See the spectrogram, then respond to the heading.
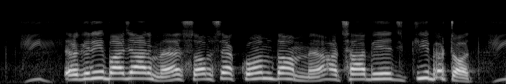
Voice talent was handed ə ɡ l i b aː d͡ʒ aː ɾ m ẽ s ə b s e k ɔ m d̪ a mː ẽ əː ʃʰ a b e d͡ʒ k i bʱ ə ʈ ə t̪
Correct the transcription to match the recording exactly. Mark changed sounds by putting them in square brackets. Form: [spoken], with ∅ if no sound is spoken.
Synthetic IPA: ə ɡ [ɾ] i b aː d͡ʒ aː ɾ m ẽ s ə b s e k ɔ m d̪ a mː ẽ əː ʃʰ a b e d͡ʒ k i bʱ ə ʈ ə t̪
